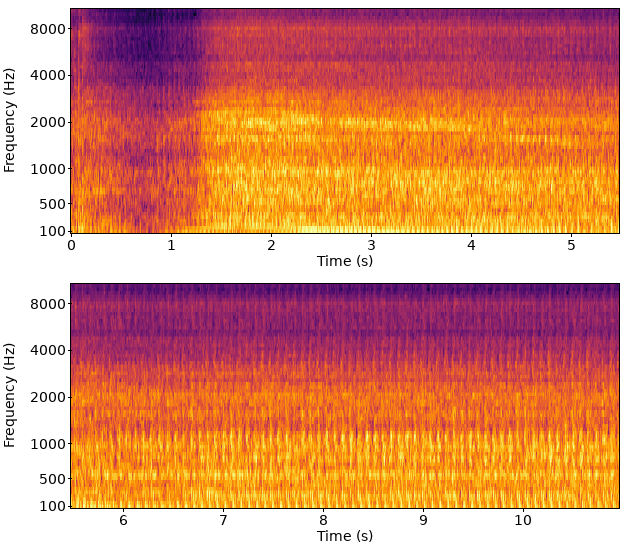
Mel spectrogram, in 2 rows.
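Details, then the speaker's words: 2001 Suzuki GZ250 single-cylinder motorcycle after carburetor mixture adjustment, starting on choke and idling; sharp, rapid puffing tick from an exhaust leak that persisted after gasket replacement. "oh and you'll you'll hear an exhaust leak that I'm hoping to take care of today as well and I changed the gasket but that didn't seem to stop it"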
